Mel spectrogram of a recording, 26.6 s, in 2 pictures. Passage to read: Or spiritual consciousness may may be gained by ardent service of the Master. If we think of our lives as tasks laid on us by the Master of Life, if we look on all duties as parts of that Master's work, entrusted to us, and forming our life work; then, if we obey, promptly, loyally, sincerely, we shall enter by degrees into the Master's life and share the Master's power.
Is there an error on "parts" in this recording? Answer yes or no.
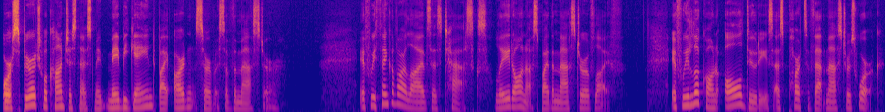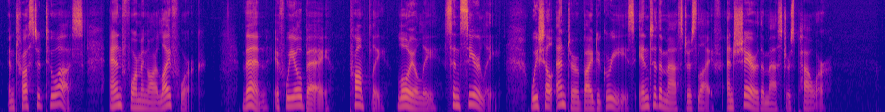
no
